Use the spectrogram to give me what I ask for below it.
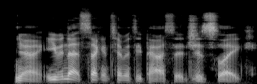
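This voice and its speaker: A man with vocal fry and a bright, sharp tone talks at a fairly quick pace in a dry, close recording with no echo. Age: 30s. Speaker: podcast host, social worker. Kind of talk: casual chat. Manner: animated.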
